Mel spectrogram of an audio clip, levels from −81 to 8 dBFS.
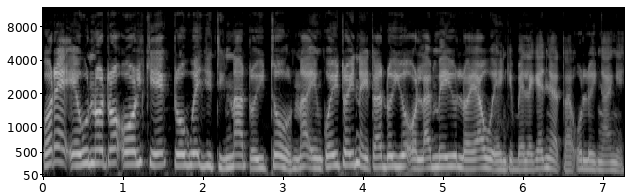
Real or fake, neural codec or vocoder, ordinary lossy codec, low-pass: real; none; none; 10.8 kHz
